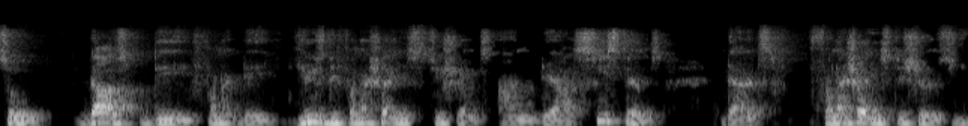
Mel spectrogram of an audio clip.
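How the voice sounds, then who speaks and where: At a fairly slow pace, a man speaks with a medium pitch, ordinary pitch variation, a dark, mellow tone and a somewhat breathy quality. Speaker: compliance career trainer. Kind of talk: webinar lecture. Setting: online webinar. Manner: halting, many fillers and restarts.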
